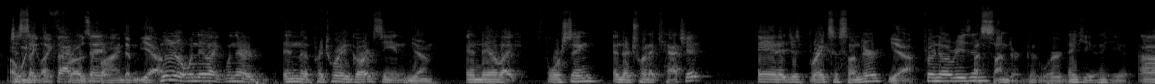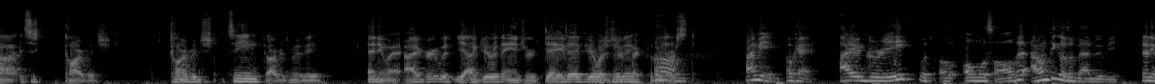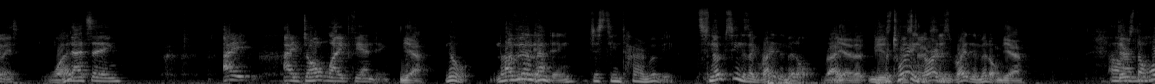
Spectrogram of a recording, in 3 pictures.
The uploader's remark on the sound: sorry for the audio quality we get kinda loud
